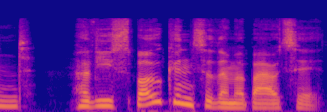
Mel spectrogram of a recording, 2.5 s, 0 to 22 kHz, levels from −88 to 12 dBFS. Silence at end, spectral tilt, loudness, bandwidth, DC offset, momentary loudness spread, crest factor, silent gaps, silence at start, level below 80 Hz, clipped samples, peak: 0.05 s; -4.5 dB/octave; -21 LUFS; 12 kHz; under 0.1%; 7 LU; 18 dB; none; 0 s; -60 dBFS; under 0.1%; -4 dBFS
